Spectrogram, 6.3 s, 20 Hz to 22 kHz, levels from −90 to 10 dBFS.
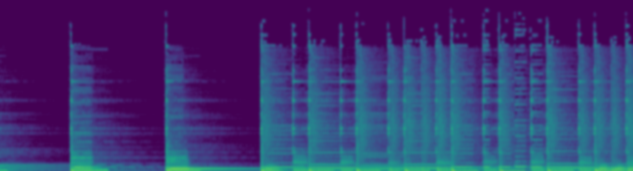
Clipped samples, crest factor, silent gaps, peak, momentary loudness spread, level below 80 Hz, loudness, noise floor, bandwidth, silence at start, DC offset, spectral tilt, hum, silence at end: under 0.1%; 18 dB; none; -2 dBFS; 7 LU; -28 dBFS; -21 LUFS; -51 dBFS; 19.5 kHz; 0 s; under 0.1%; -6 dB/octave; none; 0 s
